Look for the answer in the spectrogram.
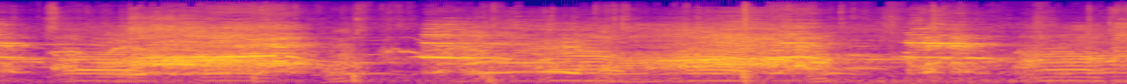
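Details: Domestic geese, a protective flock of farm geese in the Philippines kept as guard animals, give loud harsh honks in overlapping bursts roughly every second, with nasal harmonics and short pauses between calls.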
